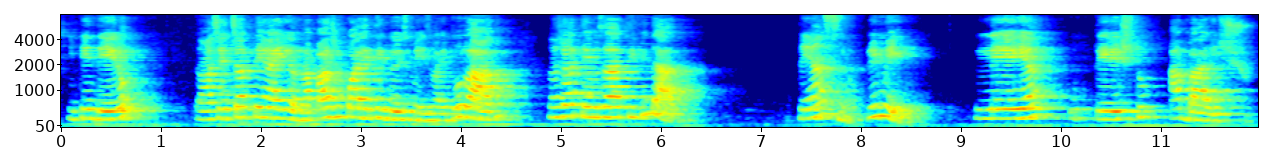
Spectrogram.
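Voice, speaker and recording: High-voiced woman teaching young children. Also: recorded from a distance. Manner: slow, sing-song syllable drilling, asks and answers her own questions. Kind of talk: remote school lesson for children. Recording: echoey room, voice from off-mic.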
